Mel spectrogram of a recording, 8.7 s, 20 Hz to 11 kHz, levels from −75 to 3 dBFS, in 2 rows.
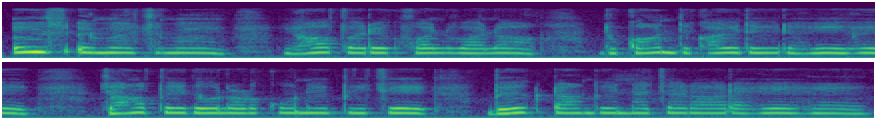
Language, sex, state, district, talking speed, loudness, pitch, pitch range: Hindi, female, Rajasthan, Jaipur, 165 wpm, -18 LUFS, 235 Hz, 230-245 Hz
